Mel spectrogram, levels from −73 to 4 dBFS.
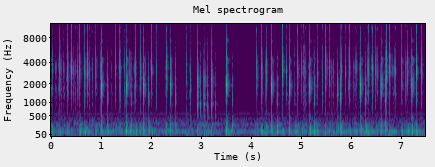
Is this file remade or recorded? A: recorded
